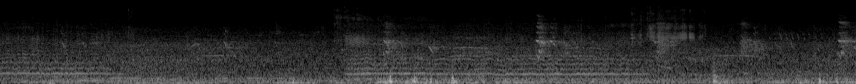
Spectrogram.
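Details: Honey bees on the first day of spring, a steady droning buzz with a sustained tone and overtones, rising and fading as insects pass, over low rumbling background and a few faint clicks.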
